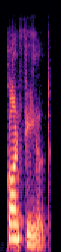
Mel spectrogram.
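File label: "cornfield", Indian English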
